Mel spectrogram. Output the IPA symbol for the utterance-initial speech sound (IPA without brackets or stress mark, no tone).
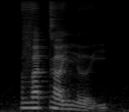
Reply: v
